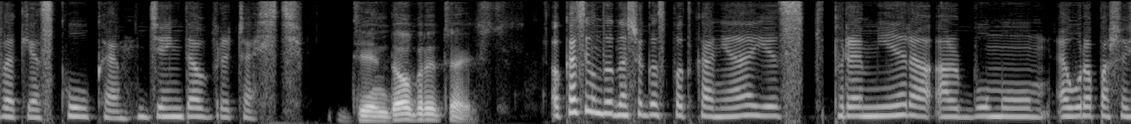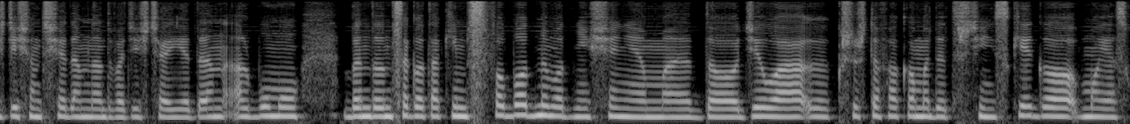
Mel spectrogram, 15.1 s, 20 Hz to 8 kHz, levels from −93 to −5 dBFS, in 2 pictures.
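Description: Speech with aliasing throughout: a downsample to 16 kHz without filtering folds energy from above 8 kHz back down as gritty sibilants, roughly 15 dB below the voice, with spectrogram energy running hard up to 8 kHz.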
